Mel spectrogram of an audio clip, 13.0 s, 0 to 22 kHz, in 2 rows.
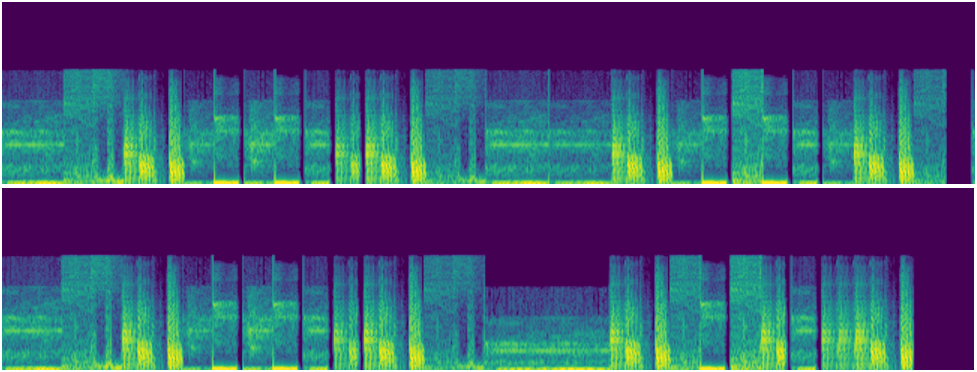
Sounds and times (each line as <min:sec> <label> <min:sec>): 0:00.0 Drum Loop 0:09.7
0:10.6 Drum Loop 0:12.6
